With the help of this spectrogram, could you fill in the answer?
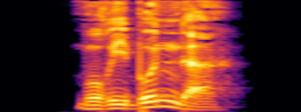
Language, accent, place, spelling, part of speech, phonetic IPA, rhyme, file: German, Germany, Berlin, moribunder, adjective, [moʁiˈbʊndɐ], -ʊndɐ, De-moribunder.ogg
- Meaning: inflection of moribund: 1. strong/mixed nominative masculine singular 2. strong genitive/dative feminine singular 3. strong genitive plural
